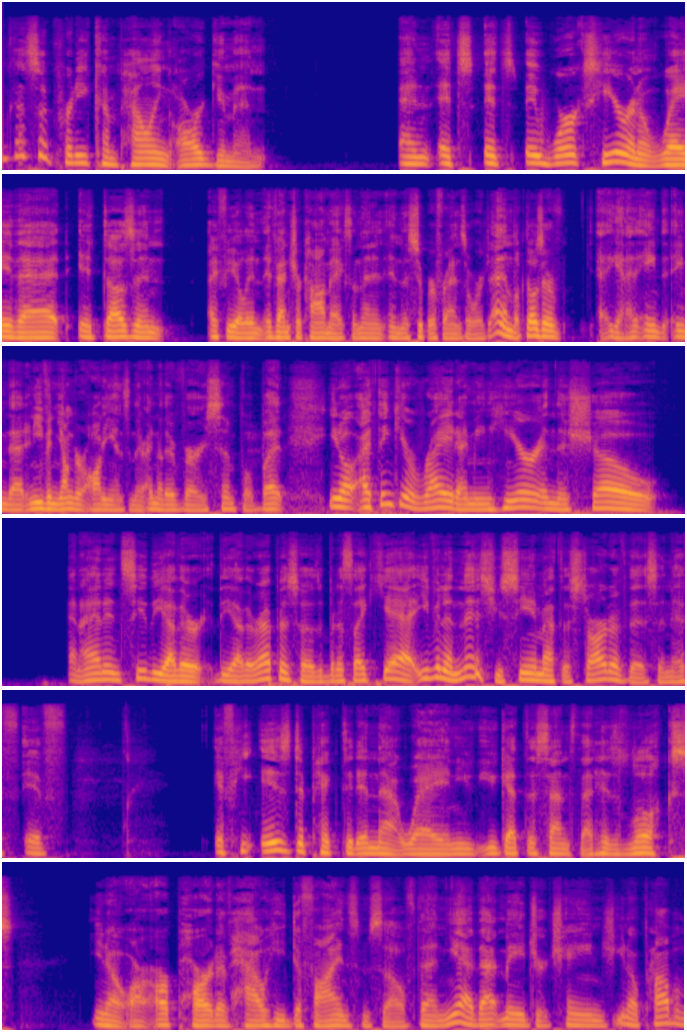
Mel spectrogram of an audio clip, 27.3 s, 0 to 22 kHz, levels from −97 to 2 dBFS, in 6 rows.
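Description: A time-stretched section runs from 5.92 to 10.20 s, starting just after "way that it doesn't" and ending before "very simple but you". For those four seconds or so the speech suddenly plays about 1.53 times faster while its pitch stays put, so it sounds rushed. The likely cause is software squeezing that stretch to fit a shorter slot, keeping pitch by dropping short pieces of the sound.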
